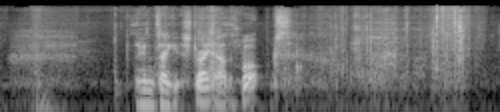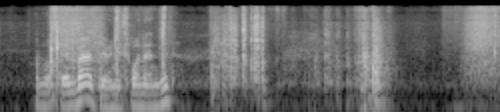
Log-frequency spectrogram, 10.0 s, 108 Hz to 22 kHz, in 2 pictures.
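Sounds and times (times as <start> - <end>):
handling noise of box: 2.0 - 9.0.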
